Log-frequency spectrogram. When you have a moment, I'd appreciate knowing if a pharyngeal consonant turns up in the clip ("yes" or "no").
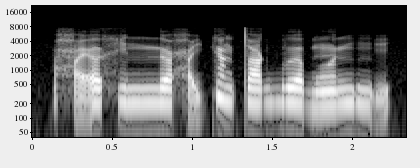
yes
